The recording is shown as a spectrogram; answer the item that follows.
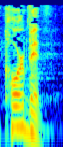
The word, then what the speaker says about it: Corban: And it was called the Law of Korban, C-O-R-B-A-N, Korban.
